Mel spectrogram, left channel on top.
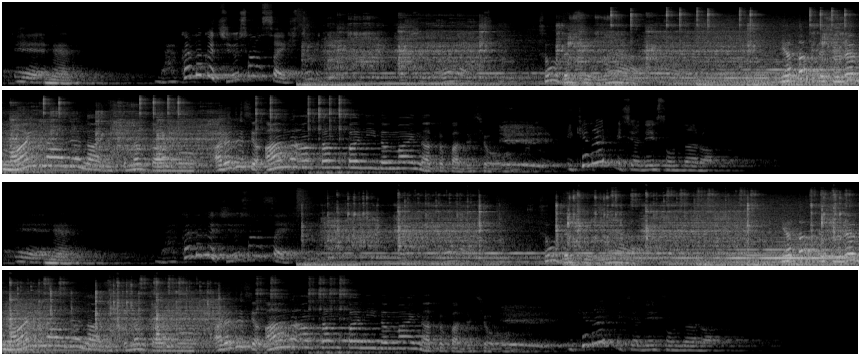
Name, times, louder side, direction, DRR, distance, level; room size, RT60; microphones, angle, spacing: voice 1, 0.1-0.5 1.5-3.5 3.9-5.0 6.5-7.0 7.9-8.2 10.2-10.4 13.5-15.7, left 2 dB, 55° left, 7 dB, 0.6 m, -40 dB
sound 1, 2.9-10.8, right 3 dB, 15° right, 1.1 m, -34 dB
Telephone, 3.0-7.7 8.0-10.9, right 2 dB, 60° right, 1.1 m, -34 dB
voice 2, 5.4-6.5 7.8-13.7, left 1 dB, 10° left, 7 dB, 0.4 m, -30 dB
sound 2, 6.1-6.3 6.6-7.1 7.4-7.5 8.1-8.5 9.0-9.2 9.9-10.4 11.1-11.3 11.6-12.0, left 8 dB, 75° left, 1.4 m, -35 dB
8.6 x 6.3 x 3.1 m, 1.4 s
head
